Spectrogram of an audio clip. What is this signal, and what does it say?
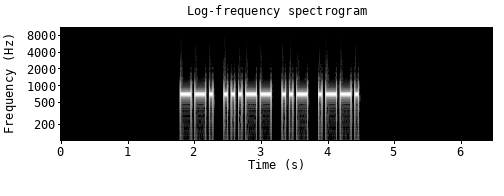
Morse code, heard as a keyed tone, about 22 wpm, 700 Hz. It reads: G3UP
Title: DXCC-100 Call Signs - 4 Characters - Repeated 2x - 22wpm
